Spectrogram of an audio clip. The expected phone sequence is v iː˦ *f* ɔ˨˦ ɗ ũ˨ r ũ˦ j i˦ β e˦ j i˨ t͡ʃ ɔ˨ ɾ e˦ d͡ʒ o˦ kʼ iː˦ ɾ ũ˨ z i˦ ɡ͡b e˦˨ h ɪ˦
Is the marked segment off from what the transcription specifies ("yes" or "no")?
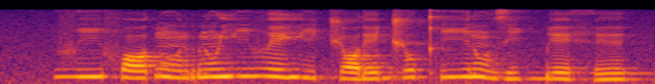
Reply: no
